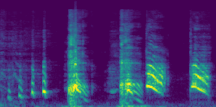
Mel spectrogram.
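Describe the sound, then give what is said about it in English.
A voice imitates a velociraptor call: a few quick clicking sounds, then four loud, raspy screeches with wavering pitch that come across as more bird-like than reptilian. “That was more of a bird sound than a raptor sound.”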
